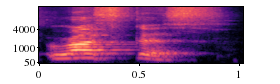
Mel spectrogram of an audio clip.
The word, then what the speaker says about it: Ruscus: It's ruscus.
